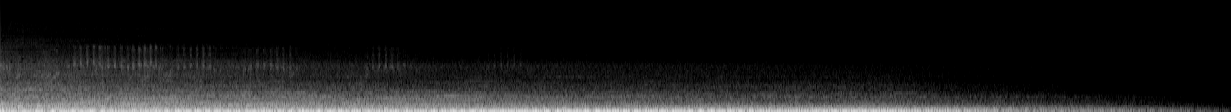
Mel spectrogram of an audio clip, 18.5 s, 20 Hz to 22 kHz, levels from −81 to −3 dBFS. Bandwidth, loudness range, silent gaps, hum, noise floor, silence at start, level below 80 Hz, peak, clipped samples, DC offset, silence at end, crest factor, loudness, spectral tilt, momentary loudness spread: 3 kHz; 9 LU; none; none; -63 dBFS; 0 s; -24 dBFS; -12 dBFS; under 0.1%; under 0.1%; 1.65 s; 12 dB; -28 LUFS; -10 dB/octave; 10 LU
